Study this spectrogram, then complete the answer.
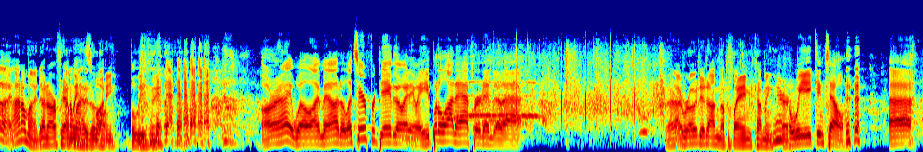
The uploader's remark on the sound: Live at SXSW. Live from Austin Texas.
